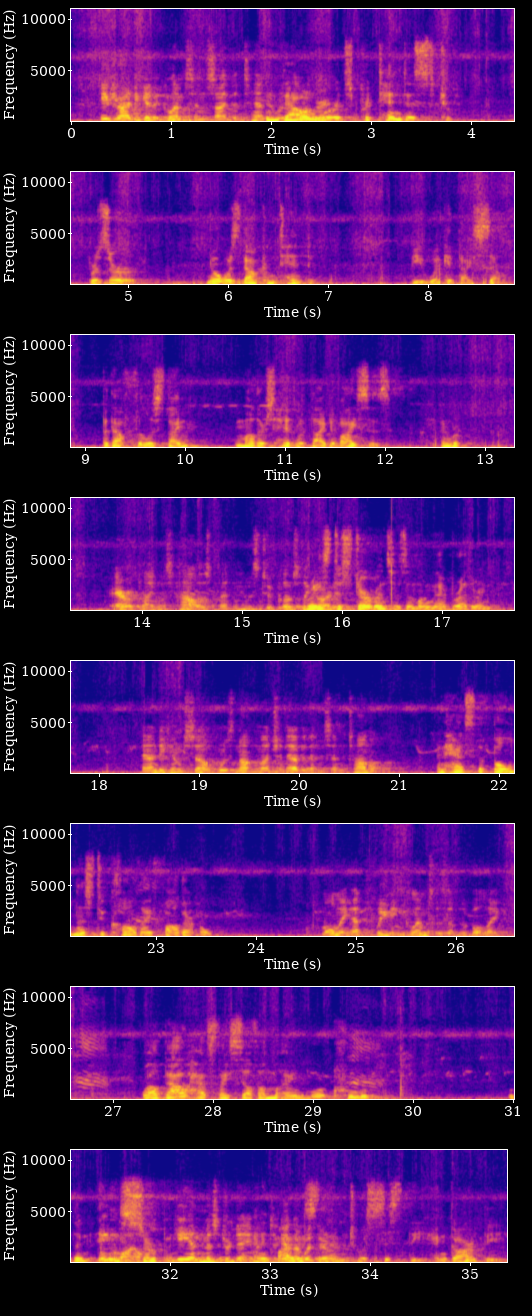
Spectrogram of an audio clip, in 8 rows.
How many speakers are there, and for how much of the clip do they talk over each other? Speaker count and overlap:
two, about 9%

